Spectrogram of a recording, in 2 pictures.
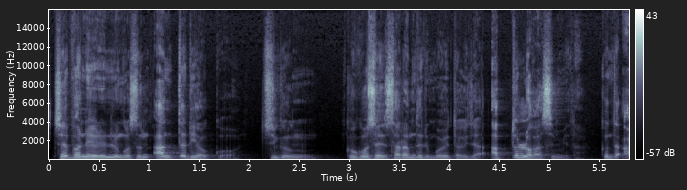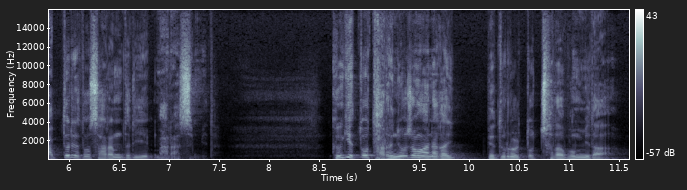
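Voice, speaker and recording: A man's voice: medium pitch, wildly swooping pitch, brisk, warm tone. A man with a Gyeongsang accent preaching a sermon, telling the story with quoted voices and frequent affirming asides. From Gyeongsang region, South Korea. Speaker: pastor. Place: church.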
